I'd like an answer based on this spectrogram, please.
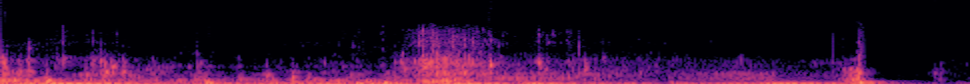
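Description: Water sloshing and churning against the camera as a shark thrashes at the surface, heard as low rumbling with irregular knocks. A sharp knock comes about five seconds in, and then the sound cuts off.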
